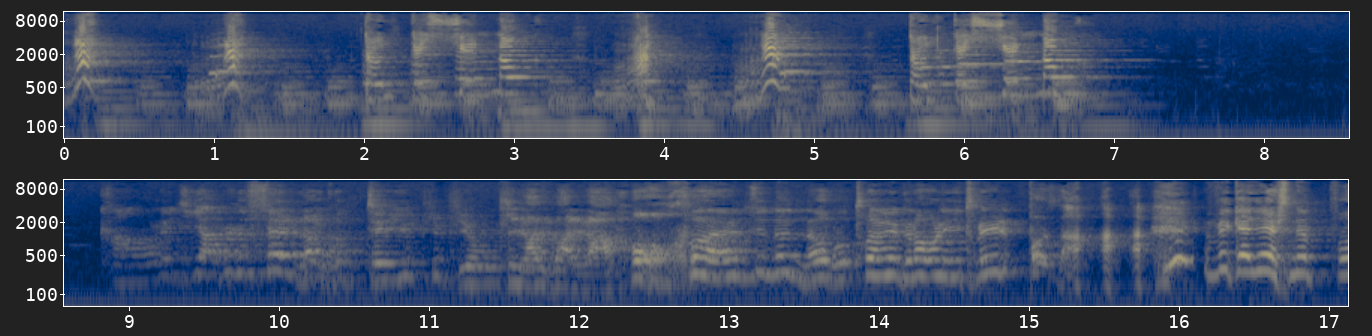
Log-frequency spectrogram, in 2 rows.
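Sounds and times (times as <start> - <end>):
puppy barking: 0.0 - 1.4, 3.8 - 5.0
bouncy musical accompaniment: 0.0 - 7.2
speech: 10.6 - 17.1.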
